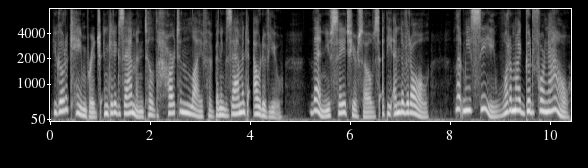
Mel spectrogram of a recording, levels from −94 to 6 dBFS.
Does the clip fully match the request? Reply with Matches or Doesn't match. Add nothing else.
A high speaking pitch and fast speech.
Matches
